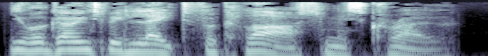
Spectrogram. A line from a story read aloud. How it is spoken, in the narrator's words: he says in a clipped tone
